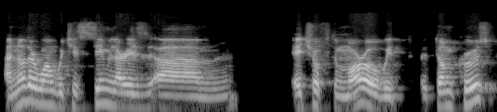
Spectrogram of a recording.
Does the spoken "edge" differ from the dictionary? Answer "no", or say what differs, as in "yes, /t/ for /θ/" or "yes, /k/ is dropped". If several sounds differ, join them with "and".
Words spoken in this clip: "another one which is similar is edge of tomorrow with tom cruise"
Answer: yes, /tʃ/ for /dʒ/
